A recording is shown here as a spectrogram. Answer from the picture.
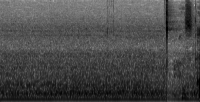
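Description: Steady low electrical hum with a faint hiss, and a single short click near the end.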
